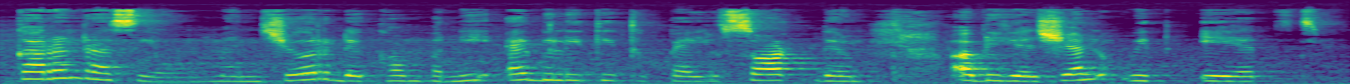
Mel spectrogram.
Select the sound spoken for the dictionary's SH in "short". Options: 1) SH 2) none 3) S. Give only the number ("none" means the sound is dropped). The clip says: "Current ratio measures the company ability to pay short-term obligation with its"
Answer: 3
